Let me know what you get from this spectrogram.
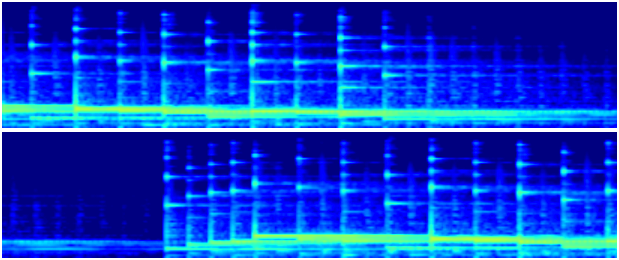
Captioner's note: "Reflection - Reflected" Ringtone Plays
